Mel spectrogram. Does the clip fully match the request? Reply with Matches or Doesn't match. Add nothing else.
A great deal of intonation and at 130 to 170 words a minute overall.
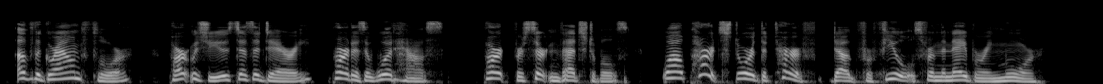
Matches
